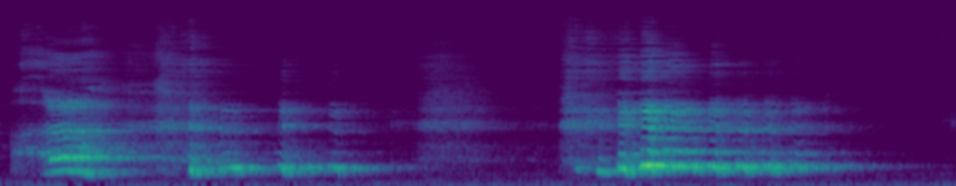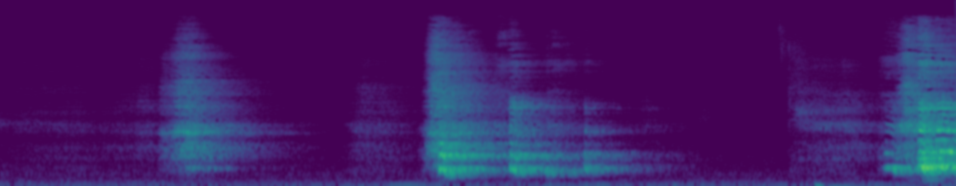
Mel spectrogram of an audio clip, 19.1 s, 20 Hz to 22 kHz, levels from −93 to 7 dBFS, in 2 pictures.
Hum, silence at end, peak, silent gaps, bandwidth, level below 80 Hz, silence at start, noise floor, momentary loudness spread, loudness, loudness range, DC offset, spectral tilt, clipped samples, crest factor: none; 0 s; -12 dBFS; none; 15.5 kHz; -74 dBFS; 0.2 s; -74 dBFS; 25 LU; -34 LUFS; 18 LU; under 0.1%; -3.5 dB/octave; under 0.1%; 26 dB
